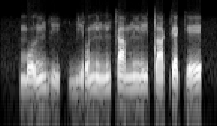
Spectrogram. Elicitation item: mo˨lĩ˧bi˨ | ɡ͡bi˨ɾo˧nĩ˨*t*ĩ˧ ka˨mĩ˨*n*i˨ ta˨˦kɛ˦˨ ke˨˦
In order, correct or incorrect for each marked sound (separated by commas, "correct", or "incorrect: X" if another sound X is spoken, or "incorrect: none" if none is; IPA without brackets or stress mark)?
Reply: incorrect: n, incorrect: ɾ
